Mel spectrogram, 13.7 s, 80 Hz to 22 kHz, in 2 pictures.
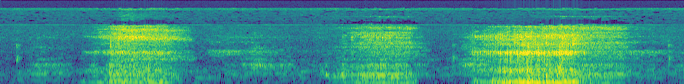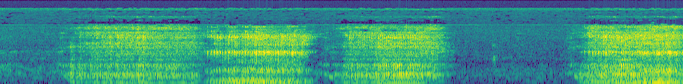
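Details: Loud snoring during sleep, recorded with a baby present: rough snores on each breath in, about 15 breaths per minute, with quiet pauses between snores.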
